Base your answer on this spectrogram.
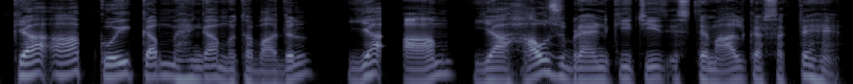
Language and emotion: Urdu, neutral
